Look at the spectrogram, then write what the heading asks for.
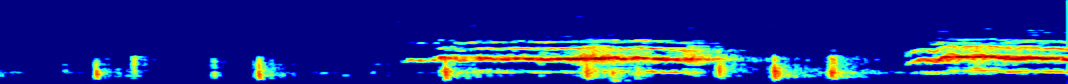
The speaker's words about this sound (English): Hello, what's that? Parrot. Leech keeps it upstairs in the flat.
